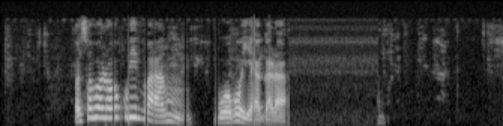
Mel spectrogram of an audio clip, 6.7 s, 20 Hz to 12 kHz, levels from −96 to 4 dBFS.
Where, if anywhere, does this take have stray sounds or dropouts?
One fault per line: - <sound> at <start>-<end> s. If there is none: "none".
none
